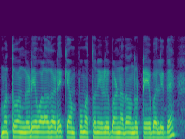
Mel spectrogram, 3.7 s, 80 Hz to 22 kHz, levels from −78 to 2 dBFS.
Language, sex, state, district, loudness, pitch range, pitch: Kannada, male, Karnataka, Bidar, -11 LUFS, 135-145 Hz, 140 Hz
